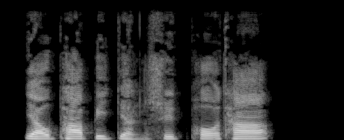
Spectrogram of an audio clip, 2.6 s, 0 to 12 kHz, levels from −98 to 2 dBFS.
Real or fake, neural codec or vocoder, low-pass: fake; vocoder, 44.1 kHz, 128 mel bands every 256 samples, BigVGAN v2; 10.8 kHz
